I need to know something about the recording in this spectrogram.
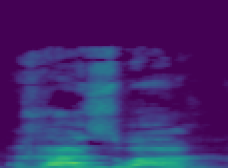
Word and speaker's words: rasoir: Deux voyelles et se prononce comme Z. Z. C'est bien? C'est bien. Rasoir.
